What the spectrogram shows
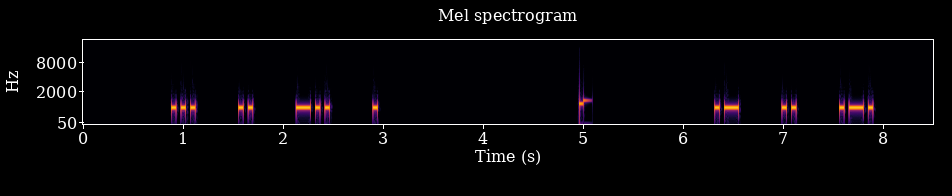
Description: Morse code, heard as a keyed tone, about 25 wpm, spaced as for 14 wpm, 700 Hz. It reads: SIDE AIR
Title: 3x Character Spacing - Top 300 Words - 25wpm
